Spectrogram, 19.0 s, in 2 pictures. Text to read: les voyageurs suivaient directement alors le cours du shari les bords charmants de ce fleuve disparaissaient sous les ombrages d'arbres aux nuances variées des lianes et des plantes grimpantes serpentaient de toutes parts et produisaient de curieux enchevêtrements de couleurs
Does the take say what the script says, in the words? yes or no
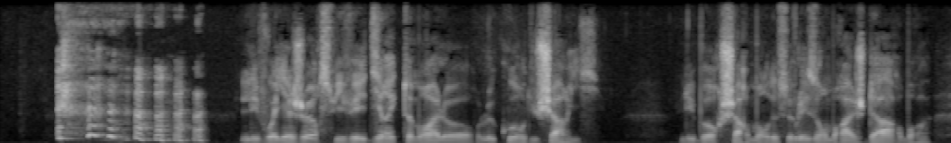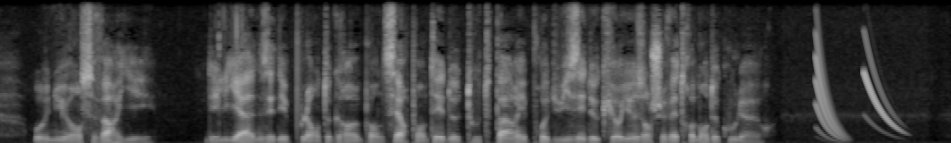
no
